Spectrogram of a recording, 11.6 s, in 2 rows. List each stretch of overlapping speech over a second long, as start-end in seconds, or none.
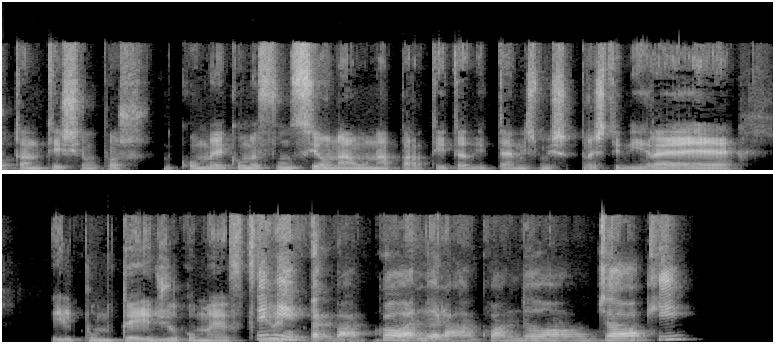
none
